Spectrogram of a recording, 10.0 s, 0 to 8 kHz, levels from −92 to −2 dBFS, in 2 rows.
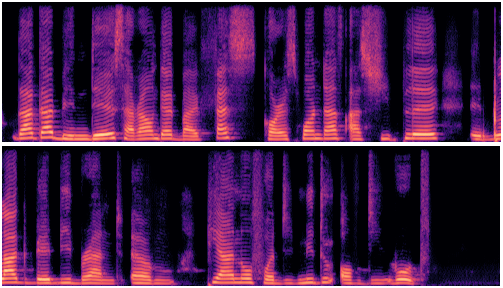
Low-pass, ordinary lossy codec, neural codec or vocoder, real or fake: none; none; codec, 16 kHz, 1 kbps, X-Codec, HuBERT features, trained on balanced general audio; fake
